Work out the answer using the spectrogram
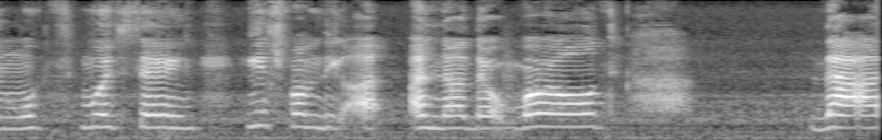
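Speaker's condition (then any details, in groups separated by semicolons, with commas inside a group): Cerebral palsy; uses wheelchair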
